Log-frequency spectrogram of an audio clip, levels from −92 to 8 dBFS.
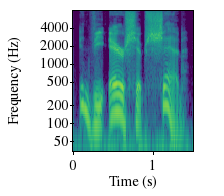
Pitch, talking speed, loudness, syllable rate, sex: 130 Hz, 160 wpm, -16 LUFS, 3.9 syllables/s, male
